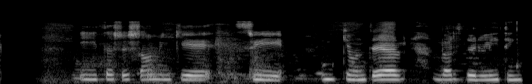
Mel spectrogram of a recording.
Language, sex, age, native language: Icelandic, male, 13, Icelandic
